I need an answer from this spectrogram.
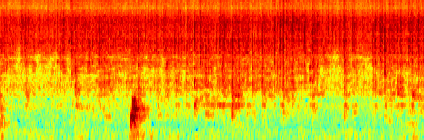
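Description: Green beans and ginger sizzling in a wok, a steady high hiss, with a light knock about a second in.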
